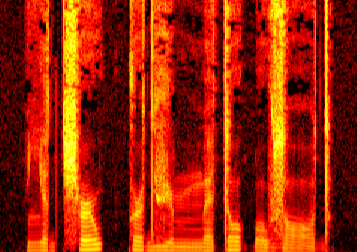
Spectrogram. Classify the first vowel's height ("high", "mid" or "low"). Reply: low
